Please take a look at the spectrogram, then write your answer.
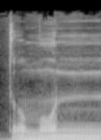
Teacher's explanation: نون مشدد پہ غنہ ضروری ہے۔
